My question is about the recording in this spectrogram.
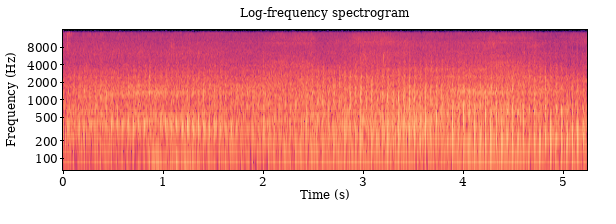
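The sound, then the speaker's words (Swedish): A helicopter flies in during a rescue manoeuvre demonstration, its rotor blades producing a steady, rapid chopping pulse that stays loud and constant throughout, with no voices over it. “Här var en eh, räddningsmanöver, en helikopter kom flygande.”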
